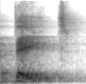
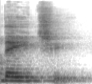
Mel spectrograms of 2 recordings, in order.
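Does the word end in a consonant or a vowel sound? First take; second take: consonant; vowel. First: It ends on the final consonant sound. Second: It ends with an extra vowel sound. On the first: The speaker calls it right. "A palavra termina na consoante" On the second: The speaker calls it wrong. "e não"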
